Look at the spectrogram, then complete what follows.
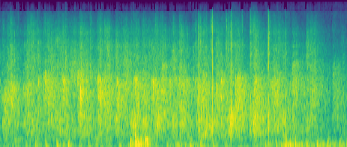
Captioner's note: audience applauding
